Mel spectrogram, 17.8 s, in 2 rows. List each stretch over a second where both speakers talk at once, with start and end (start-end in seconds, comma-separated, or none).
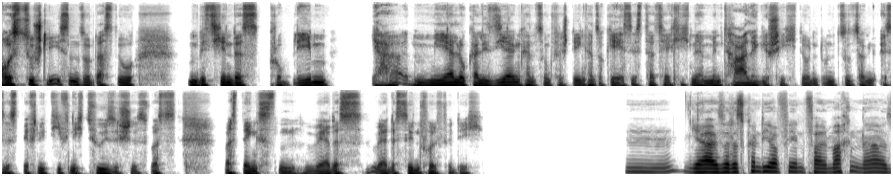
none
